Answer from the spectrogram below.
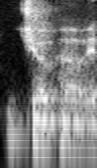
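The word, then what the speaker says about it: Teahupo'o: Chopo, it actually starts with a T, but it's pronounced Cho.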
